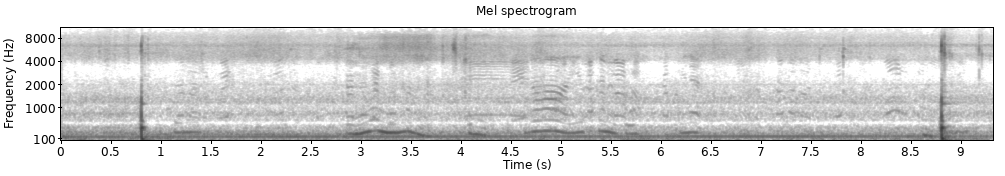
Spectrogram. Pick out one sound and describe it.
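A light wind blows outdoors through grass.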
